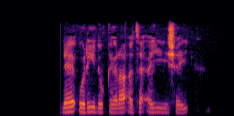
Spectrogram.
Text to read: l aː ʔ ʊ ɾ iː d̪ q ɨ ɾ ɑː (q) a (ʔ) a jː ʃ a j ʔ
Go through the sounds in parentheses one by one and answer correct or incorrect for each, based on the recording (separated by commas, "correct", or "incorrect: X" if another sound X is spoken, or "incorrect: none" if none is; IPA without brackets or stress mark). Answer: incorrect: ʔ, correct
